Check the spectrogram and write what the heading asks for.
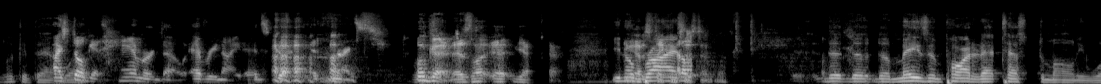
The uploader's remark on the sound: connect via ZOOM for the first time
